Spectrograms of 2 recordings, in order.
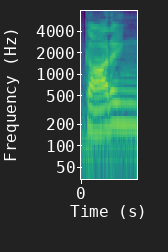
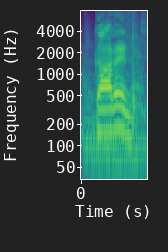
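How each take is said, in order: First: The word ends with an 'ng' sound. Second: The word ends with an 'nt' sound. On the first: The speaker calls it wrong. "আর কারেং না" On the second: The speaker calls it right.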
